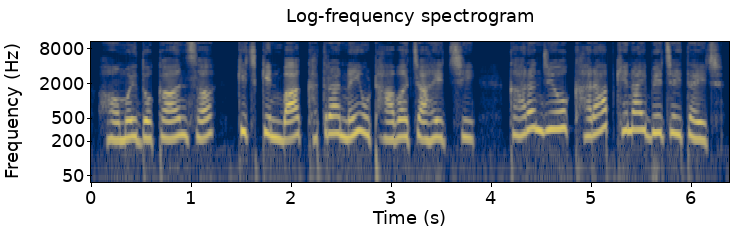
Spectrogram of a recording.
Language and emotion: Maithili, fearful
